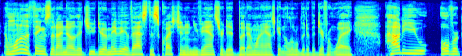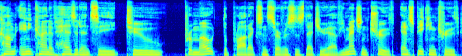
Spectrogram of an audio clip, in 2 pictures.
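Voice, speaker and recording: A man's voice: expressive, fairly quick, a little mellow, no echo, clean studio sound. Man asking long, thoughtful questions. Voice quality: baritone. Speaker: podcast host. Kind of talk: podcast interview.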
